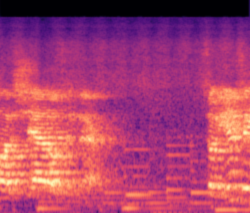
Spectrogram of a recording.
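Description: A hand rubbing over the coarse, textured fiberglass inner surface of a car hood.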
